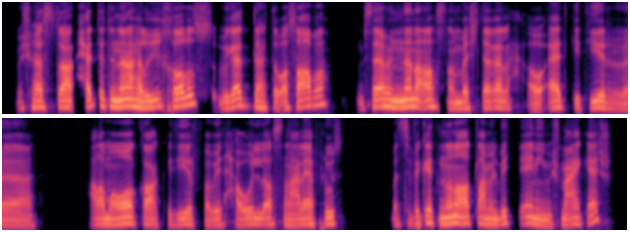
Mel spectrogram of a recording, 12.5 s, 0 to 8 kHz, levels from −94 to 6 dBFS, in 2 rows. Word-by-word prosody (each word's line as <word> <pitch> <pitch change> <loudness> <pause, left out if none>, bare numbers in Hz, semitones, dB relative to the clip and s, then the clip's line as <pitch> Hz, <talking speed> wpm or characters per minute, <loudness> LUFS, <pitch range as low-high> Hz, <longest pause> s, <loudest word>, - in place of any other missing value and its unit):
مش 115 +3 -11
هست 130 -1 -1 0.2
حتّة 145 +1 -1
إن 135 - +7
أنا 145 -1 +7
هالغيه 125 +3 +3
خالص، 150 +8 +1
بجد 145 +4 0
هتبقى 120 -1 -1
صعبة، 155 +8 +1 0.3
بسبب 140 +6 +2
إن 130 0 +5
أنا 140 -1 +5
أصلًا 115 -6 -4
باشتغل 120 +2 -1
ح 125 - -20
أوقات 120 +6 0
كتير 120 +3 -2 1.1
على 110 +1 -1
مواقع 115 +1 +2
كتير، 105 +2 -5
فبيتحول 100 +2 -5
لي 110 -1 -1
أصلًا 110 -2 -6
عليها 110 +3 0
فلوس. 120 +3 -5 0.5
بس 110 +1 -12
فكرة 130 +3 -2
إن 120 - +2
أنا 125 0 +5
أطلع 125 -2 0
من 110 - -1
البيت 130 +5 -3
تاني 120 -5 -1
مش 95 +1 -8
معايا 120 - 0
كاش؟ - - -5
120 Hz, 175 wpm, -23 LUFS, 110-135 Hz, 1.1 s, إن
